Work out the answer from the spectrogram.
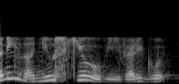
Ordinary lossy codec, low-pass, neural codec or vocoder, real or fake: AAC, 24 kbps; 3.6 kHz; none; real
